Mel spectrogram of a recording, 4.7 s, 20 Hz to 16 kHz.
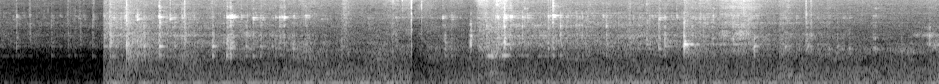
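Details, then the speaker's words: Bad alternator removed from a 1997 Jeep TJ, spun by hand: rough gritty rasp with scattered metallic ticks all the way round, worn alternator bearing. "So, there is the bad alternator and it does not sound very good."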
